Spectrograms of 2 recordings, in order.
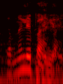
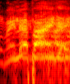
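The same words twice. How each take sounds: First: Quiet. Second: Booming high shouted sermon line; fiery preaching. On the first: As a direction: say it gently to yourself. Quiet plain repeat. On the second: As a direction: thunder it at the crowd. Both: Acted.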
